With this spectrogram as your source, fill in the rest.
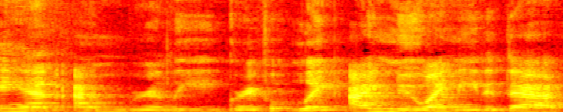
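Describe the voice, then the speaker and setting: There is audible room echo as a woman speaks with a Southern US accent. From US South. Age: 30s. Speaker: law student vlogger. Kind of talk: casual chat.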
